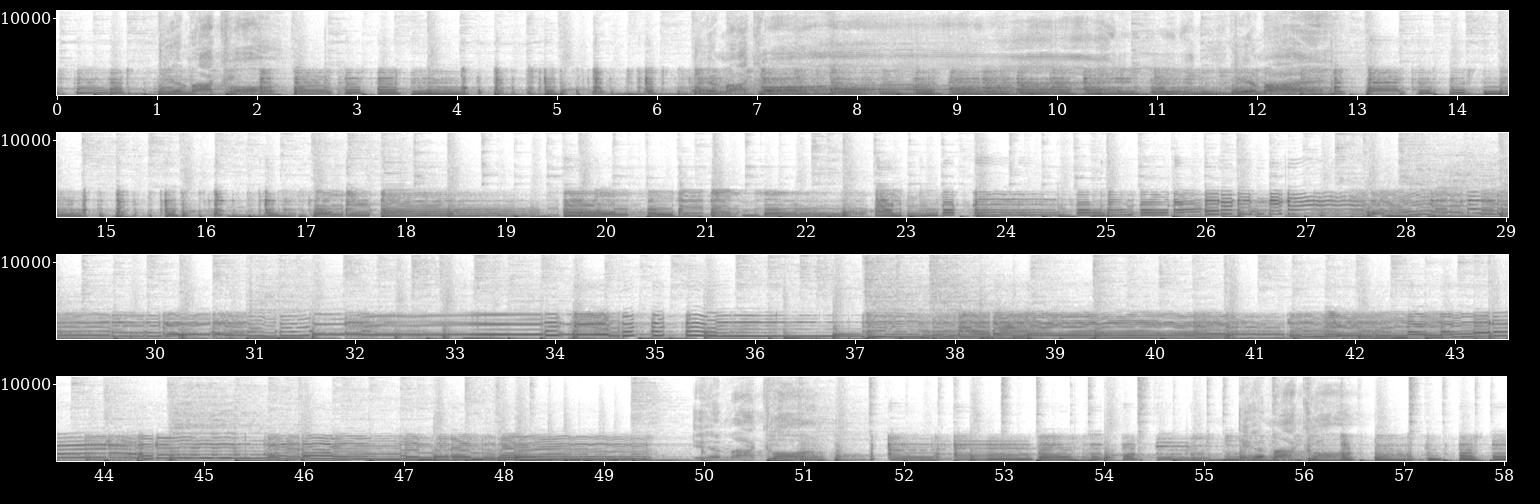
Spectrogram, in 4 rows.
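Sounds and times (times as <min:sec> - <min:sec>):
bass guitar: 0:00.0 - 0:58.0
drums: 0:00.0 - 0:58.0
electric guitar lead bending notes: 0:00.0 - 0:58.0.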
